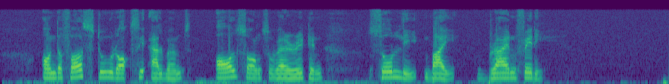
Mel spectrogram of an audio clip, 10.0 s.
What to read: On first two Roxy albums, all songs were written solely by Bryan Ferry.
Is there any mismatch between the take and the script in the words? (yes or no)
yes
